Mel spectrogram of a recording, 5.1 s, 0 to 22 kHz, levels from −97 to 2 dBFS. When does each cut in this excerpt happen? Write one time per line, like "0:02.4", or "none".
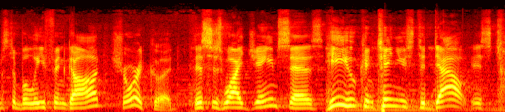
0:01.8
0:03.2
